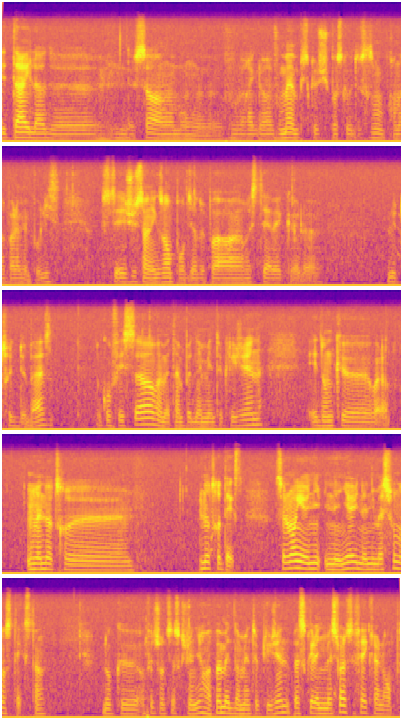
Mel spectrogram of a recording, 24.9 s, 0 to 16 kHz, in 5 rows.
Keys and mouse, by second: 3.4-19.7 drag, 20.3-22.1 middle drag.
